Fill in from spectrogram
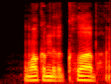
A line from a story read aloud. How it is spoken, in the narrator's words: muttered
